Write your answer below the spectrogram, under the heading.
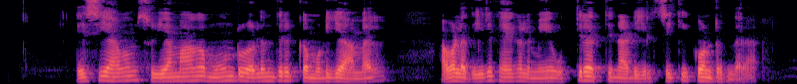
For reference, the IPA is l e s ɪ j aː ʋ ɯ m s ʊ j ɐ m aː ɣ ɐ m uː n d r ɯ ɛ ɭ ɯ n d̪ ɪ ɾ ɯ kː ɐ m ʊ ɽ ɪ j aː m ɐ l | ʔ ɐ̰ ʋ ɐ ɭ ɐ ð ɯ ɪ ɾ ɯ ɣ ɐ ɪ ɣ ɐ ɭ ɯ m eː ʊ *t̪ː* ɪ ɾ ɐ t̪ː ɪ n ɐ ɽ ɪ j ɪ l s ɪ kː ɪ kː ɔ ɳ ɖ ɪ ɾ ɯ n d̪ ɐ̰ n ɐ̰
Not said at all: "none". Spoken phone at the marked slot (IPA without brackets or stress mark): t̪ː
